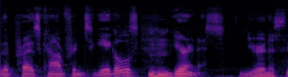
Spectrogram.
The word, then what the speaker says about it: Uranus: These lips come up and you hit the thing and it says straight up Uranus. – Wow. Uranus. That's how the Google people say it.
